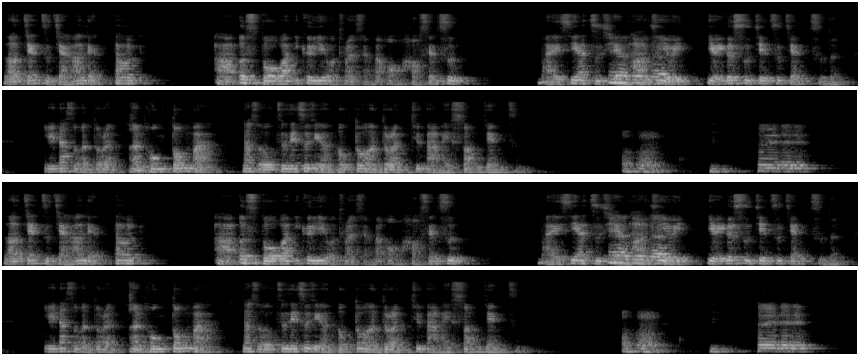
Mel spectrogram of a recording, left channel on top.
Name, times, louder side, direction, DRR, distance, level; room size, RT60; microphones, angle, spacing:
voice 1, 0.0-1.4 2.1-4.6 5.4-8.4 9.0-10.7 11.0-13.8 15.6-15.9, equal, 10° left, 0.5 m, -28 dB
voice 2, 6.1-6.7 9.8-10.0 14.8-15.2 16.1-16.6, equal, 45° right, 0.8 m, -27 dB
4.0 x 2.4 x 3.4 m
head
